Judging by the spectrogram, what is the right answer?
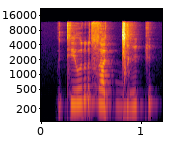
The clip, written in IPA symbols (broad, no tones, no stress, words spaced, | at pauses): tʲurzatʲ ɡ͡ǀik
